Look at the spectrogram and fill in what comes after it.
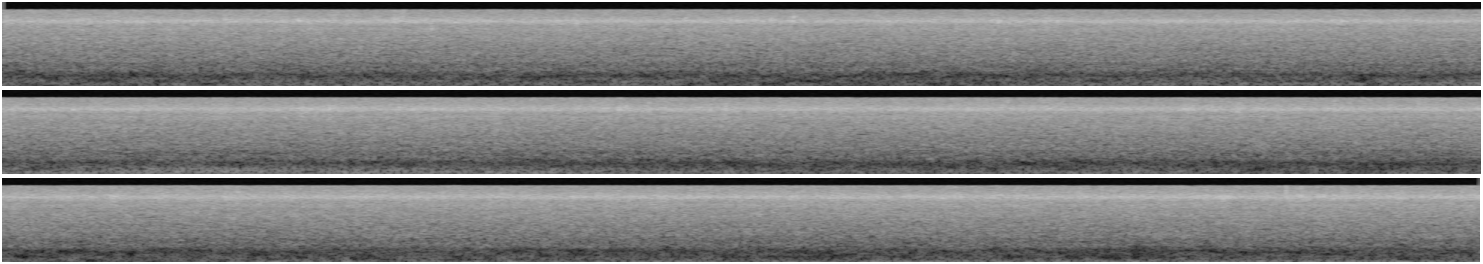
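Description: Heavy rain falling steadily, with a low rumble swelling about five to seven seconds in and again near the end.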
